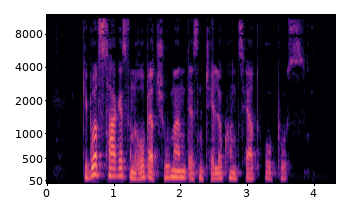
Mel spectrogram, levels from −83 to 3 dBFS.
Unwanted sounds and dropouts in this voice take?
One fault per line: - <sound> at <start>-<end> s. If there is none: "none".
none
